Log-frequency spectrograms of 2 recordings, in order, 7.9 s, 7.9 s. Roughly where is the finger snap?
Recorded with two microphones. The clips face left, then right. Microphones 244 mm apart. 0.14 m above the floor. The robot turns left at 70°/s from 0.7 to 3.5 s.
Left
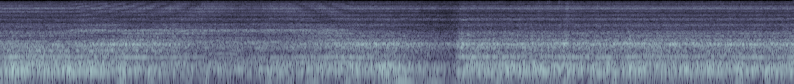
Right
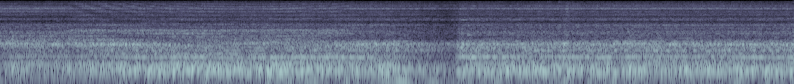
No finger snap in this recording.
